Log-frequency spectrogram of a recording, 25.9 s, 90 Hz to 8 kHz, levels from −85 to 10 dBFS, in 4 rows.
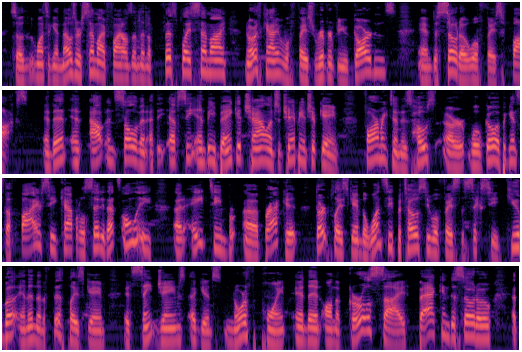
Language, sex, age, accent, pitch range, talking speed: English, male, 40-59, American, 145-185 Hz, 195 wpm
